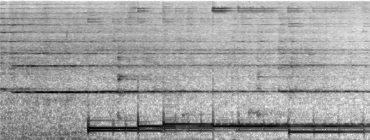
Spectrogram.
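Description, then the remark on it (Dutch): An old tram rolls along its tracks toward the sea, a steady rumble joined by a motor whine that steps upward in pitch as it picks up speed, continuous with no talking. “Hij presenteerde zijn boek dan ook in een oude tram. En die tram, die reed naar zee.”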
